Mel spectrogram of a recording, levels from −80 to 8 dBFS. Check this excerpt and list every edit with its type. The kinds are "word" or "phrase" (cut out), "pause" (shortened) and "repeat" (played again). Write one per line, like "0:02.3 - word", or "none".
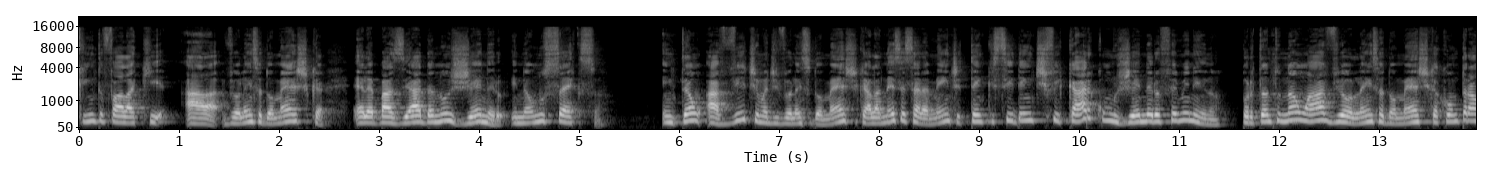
none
